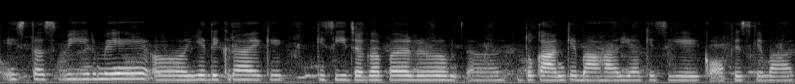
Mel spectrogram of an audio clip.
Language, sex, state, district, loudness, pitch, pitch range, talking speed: Hindi, female, Himachal Pradesh, Shimla, -17 LUFS, 200 Hz, 195-220 Hz, 150 wpm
